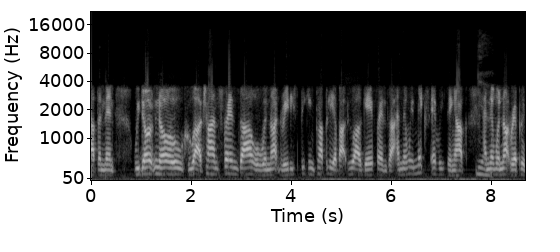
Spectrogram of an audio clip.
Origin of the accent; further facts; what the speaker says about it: Zimbabwe; I am from Zimbabwe.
